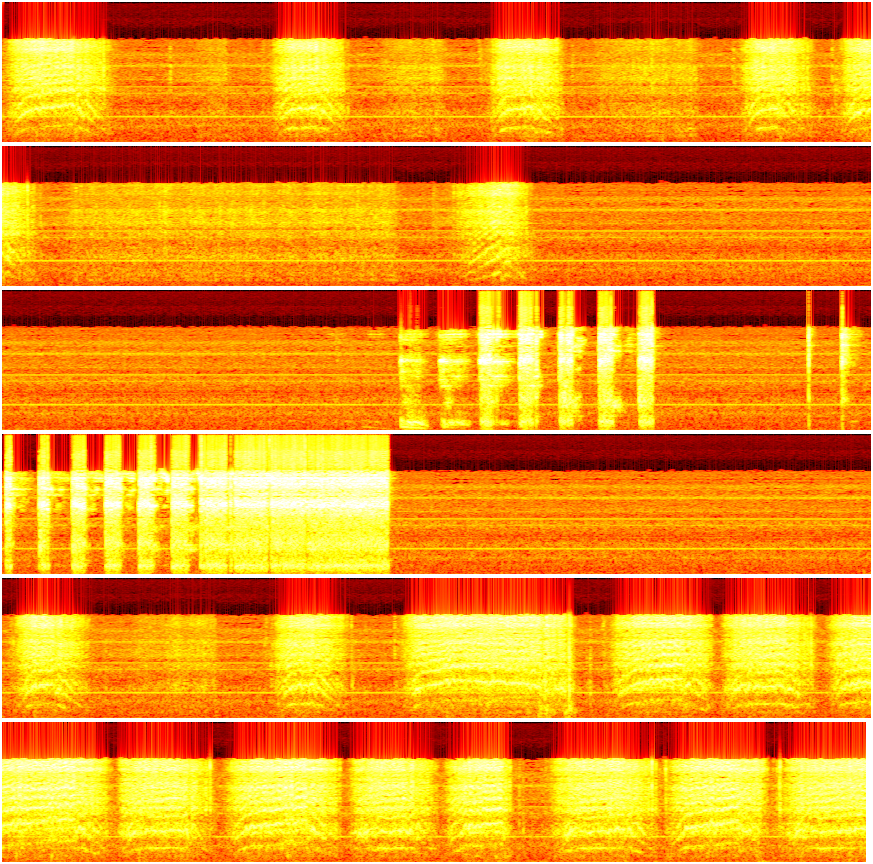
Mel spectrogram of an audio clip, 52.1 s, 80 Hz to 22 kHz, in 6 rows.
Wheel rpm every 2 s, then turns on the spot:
40, 30, 40, 30, 30, 30, 30, 0, 0, 0, 0, 0, 0, 0, 0, 0, 0, 20, 30, 80, 90, 90, 80, 80, 80, 80.
2-6 10-12 46-48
